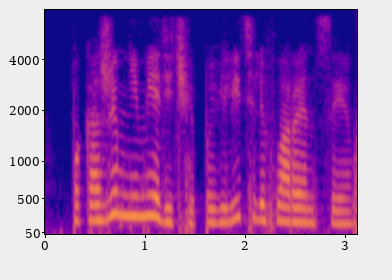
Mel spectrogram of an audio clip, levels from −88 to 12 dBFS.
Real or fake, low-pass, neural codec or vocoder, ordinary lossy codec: real; 7.2 kHz; none; AAC, 48 kbps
